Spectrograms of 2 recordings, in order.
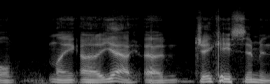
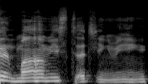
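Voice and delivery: put-on slow whiny kid complaining, louder; whiny tattling little sibling; 4 semitones higher, 6 dB louder, slower than usual. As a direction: whine it like a tattling little brother. Joking about the camera framing.

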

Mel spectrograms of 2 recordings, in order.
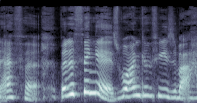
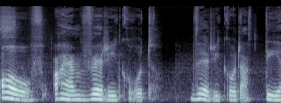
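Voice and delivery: put-on Halloween accent; 4 semitones lower, 5 dB quieter than usual. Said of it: "I'm really bad at accents".

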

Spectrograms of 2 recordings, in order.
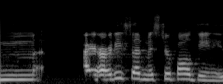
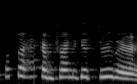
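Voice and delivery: pitched-up frustrated outburst; exasperated; 7 semitones higher, faster than usual. Retold or imitated. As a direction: sound fed up at being blocked, voice jumping high. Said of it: "I'd be like".

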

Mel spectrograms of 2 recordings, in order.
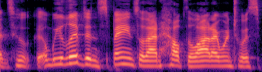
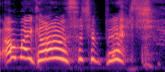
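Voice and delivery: high-pitched self-reproach; mock horrified realization. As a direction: exclaim it, appalled at your younger self. Acted realization of her past meanness.

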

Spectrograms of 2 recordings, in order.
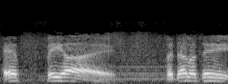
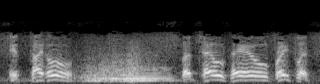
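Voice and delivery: dramatic announcer; 6 semitones lower than usual. Acted. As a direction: draw out the title for effect. Announces next title.

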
